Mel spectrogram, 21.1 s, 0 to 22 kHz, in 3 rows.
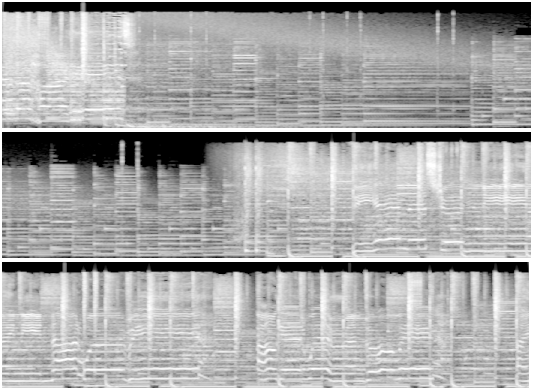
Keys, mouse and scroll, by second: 0.0 3, 0.5 right click, 1.1 right click, 1.8 right click, 2.5 right click, 4.1-5.8 drag, 5.8 right click, 8.6 right click, 10.3 shift+d, 11.8-14.7 drag, 16.4 s, 19.8 right click.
